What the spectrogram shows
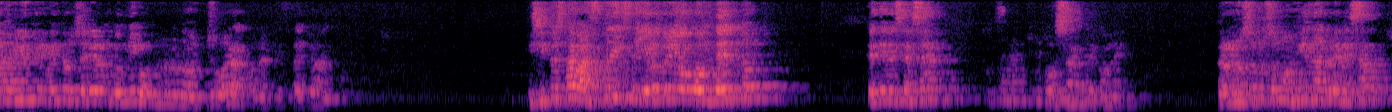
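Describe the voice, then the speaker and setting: A man's voice: high-pitched, darkish tone. A male pastor preaching a sermon, asking the congregation rhetorical questions and acting out the voices he quotes. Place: church. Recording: echoey church hall, mic far off, dull and noisy.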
